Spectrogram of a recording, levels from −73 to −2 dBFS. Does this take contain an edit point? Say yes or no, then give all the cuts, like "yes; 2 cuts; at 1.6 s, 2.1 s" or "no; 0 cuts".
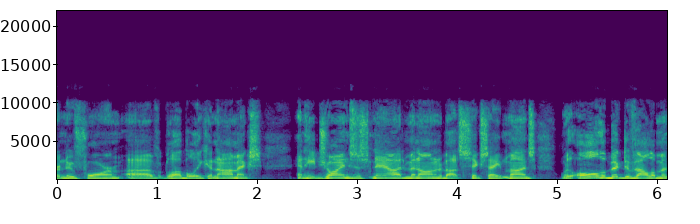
yes; 1 cut; at 1.7 s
